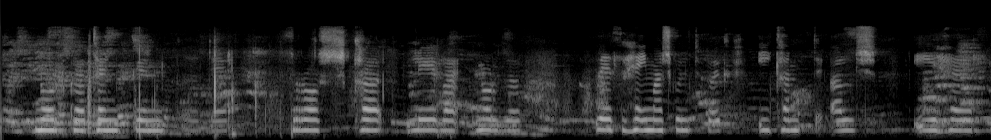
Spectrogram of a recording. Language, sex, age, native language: Icelandic, male, 18-19, Icelandic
